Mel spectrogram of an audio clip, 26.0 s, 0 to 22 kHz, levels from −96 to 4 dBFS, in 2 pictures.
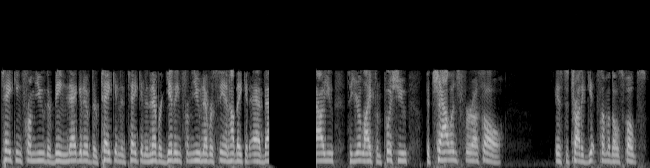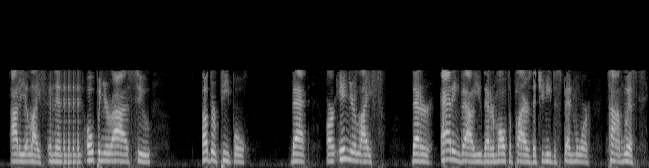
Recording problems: garbled, watery; badly; nothing above 4 kHz
audio cutting out; at 5.5 s for 1 s
audio stuttering; at 14 s

